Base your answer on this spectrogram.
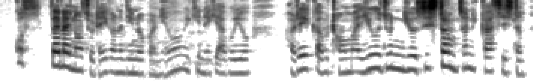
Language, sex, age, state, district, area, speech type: Nepali, female, 18-30, West Bengal, Kalimpong, rural, spontaneous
